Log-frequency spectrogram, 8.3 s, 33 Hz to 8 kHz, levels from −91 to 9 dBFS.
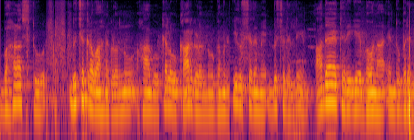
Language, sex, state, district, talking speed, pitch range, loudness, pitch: Kannada, male, Karnataka, Shimoga, 100 wpm, 105-120 Hz, -19 LUFS, 110 Hz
